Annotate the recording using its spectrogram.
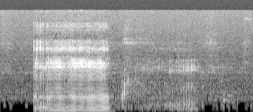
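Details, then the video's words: Sleeping French Bulldog giving a loud, harsh rattling snore of about a second, then a brief snort and a stretch of soft, breathy exhaling in a quiet room. "Snoring dog"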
